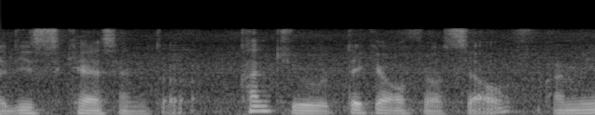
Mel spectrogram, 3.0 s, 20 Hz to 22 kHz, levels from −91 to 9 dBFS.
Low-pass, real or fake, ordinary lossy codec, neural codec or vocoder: none; real; none; none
